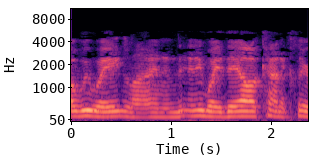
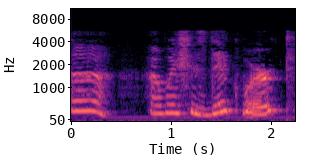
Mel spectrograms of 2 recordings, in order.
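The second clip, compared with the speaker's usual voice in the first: put-on old lady voice, much higher, quieter; 10 semitones higher, 5 dB quieter than usual. Telling a story, saying a line to his dad in the old lady voice. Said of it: "in the old lady voice".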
